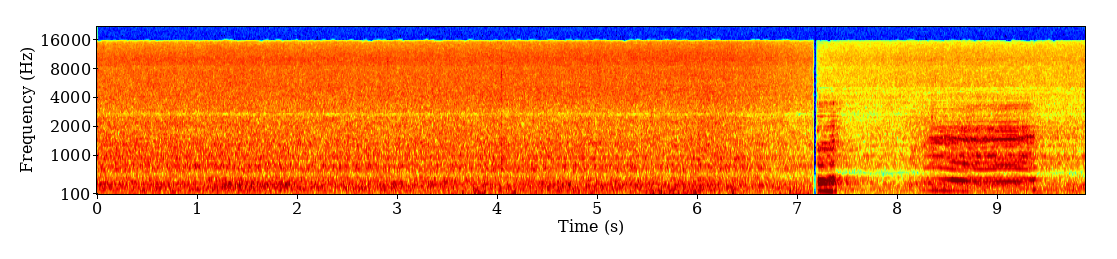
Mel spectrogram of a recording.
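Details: A red deer stag roars during the rut in Weerterbos, Nederweert, Netherlands: a deep, drawn-out roar after a stretch of rushing noise.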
